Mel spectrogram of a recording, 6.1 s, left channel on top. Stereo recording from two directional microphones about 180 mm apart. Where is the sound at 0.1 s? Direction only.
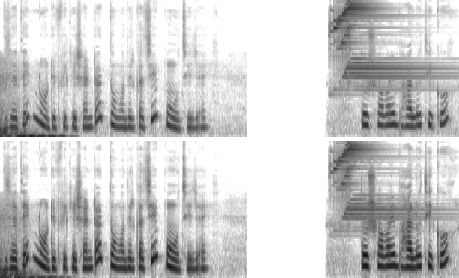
30° right (ahead or behind).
